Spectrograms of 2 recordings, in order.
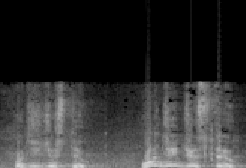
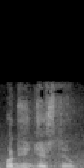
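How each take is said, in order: First: Repeated, climbing much higher each time; rising disbelief. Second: Said in the usual way. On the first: Retold or imitated. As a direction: build from shock to outrage. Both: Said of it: "I'm like".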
